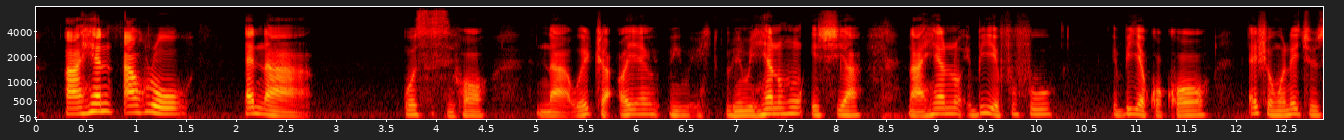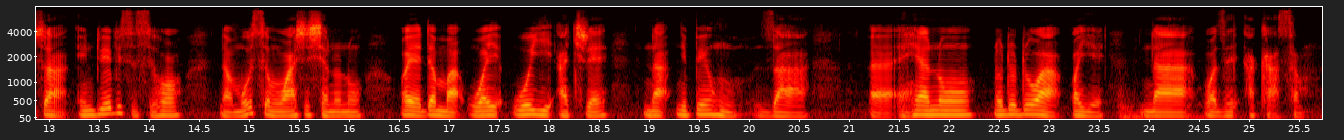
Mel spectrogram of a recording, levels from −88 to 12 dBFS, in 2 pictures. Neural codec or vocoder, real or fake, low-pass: none; real; 7.2 kHz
